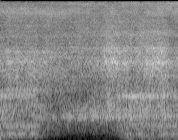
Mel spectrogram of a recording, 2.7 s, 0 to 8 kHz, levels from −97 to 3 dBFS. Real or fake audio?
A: fake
